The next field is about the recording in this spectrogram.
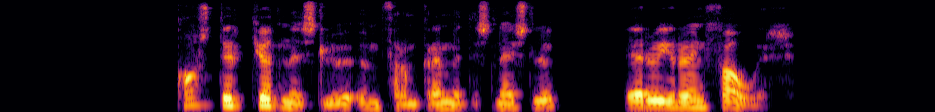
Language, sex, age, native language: Icelandic, male, 30-39, Icelandic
